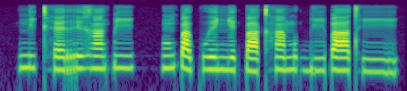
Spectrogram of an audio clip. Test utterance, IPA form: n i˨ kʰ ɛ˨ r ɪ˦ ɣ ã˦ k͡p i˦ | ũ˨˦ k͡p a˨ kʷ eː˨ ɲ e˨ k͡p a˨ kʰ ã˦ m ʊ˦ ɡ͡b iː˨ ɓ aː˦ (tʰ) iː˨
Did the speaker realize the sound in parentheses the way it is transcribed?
yes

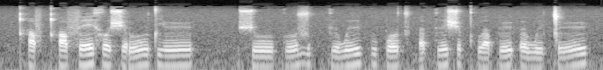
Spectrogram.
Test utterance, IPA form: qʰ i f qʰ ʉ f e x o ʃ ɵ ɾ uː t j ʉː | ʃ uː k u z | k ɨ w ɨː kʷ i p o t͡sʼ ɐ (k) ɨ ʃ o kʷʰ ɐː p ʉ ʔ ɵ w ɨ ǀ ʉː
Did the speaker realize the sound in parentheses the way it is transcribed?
yes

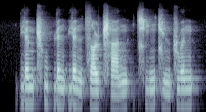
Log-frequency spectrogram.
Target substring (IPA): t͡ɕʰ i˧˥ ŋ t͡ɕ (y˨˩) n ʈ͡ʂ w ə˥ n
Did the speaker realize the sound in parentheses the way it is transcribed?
yes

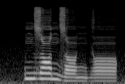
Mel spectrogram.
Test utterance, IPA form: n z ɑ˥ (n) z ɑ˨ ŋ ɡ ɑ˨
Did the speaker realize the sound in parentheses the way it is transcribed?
yes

